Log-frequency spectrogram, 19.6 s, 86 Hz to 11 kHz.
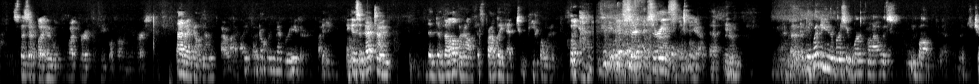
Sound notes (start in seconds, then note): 15.1 laughter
